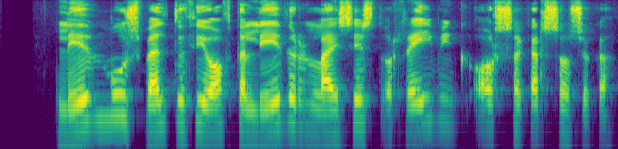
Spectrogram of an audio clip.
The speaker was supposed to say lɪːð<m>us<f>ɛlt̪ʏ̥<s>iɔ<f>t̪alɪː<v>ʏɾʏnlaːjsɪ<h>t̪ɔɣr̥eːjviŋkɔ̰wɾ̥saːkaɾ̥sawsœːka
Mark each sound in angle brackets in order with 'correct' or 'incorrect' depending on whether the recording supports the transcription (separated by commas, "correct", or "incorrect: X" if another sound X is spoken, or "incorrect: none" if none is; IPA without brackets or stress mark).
correct, incorrect: v, incorrect: θ, correct, incorrect: ð, incorrect: s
